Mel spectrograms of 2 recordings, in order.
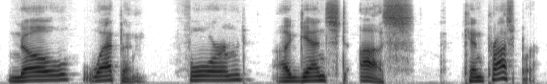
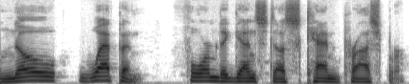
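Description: First: "No weapon formed against us" drawn out slow, "can prosper" lifted high; slow, weighty proclamation with a high ending on "can prosper"; emphatic declaration. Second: Said in the usual way. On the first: Shown as a demonstration. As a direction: stretch every word of "No weapon formed against us", then rise hard on "can prosper".

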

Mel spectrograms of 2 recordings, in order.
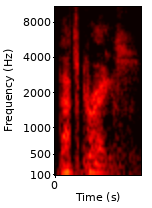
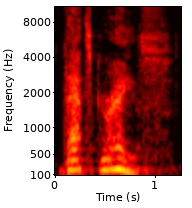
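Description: First: Whispered softly, almost breathless; hushed whisper. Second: Said in the usual way. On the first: Real, not acted. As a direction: let the word grace fall into a whisper. Pastor stating grace, hushed.

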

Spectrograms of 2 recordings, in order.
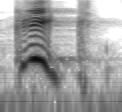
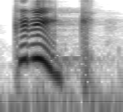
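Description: First: Put-on loud, high creak like an old door; creaky door sound. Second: Loud, even higher creak; creaky door sound. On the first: Teaching children the call, loud high creak. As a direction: belt out a spooky creak. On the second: Children's call answered, loud high creak. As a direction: squeak it out like a door hinge. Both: Shown as a demonstration. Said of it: "When I say creak".

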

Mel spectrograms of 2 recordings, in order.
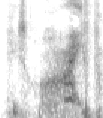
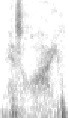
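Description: First: High, tearful whisper breaking into a cry. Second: Hushed breathy whisper, almost no voice. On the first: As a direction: let the voice crack with tears. Repeated, voice cracking into crying. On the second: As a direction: let it fall to a whisper. Preacher breaks into whisper. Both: Real, not acted.

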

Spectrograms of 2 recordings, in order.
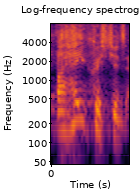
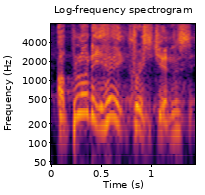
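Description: First: Said in the usual way. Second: Shaky Scottish accent attempt, higher. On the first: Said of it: "that wasn't Scottish". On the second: Sales rep passing a church, attempted Scottish accent. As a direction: imitate a Scot badly, raising the pitch. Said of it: "it's a Scottish accent".

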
